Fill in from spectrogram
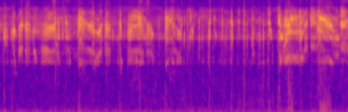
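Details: Swiftlets' call recording used to attract them to nest: a dense, continuous stream of high, buzzy twitters and chirps, with brief squeaky bursts and no other clear sounds.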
